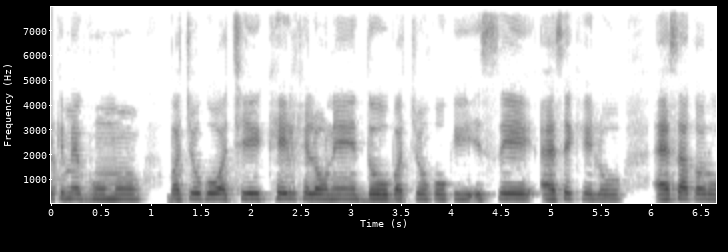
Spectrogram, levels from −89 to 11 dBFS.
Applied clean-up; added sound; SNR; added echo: none; none; none; none.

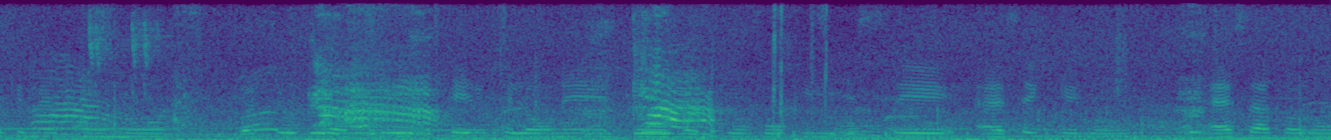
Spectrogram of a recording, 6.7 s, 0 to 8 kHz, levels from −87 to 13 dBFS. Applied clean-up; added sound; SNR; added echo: none; Bird; -4 dB; none.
